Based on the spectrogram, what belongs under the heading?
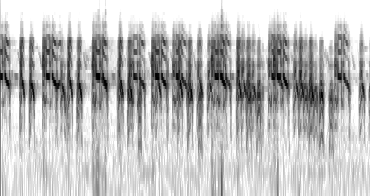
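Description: Grey francolin giving a loud, harsh, shrill chatter of rapid squawking notes, run together almost without pause and high-pitched throughout.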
